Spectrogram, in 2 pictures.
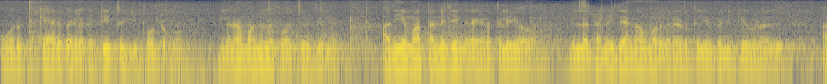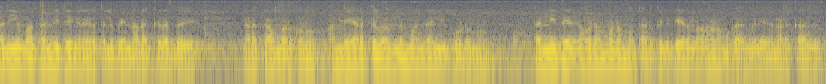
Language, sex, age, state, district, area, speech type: Tamil, male, 18-30, Tamil Nadu, Thanjavur, rural, spontaneous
